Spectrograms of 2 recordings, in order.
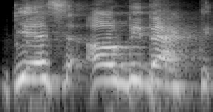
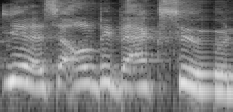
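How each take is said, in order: First: It is said in a voice unlike Sildar's. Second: It is said in Sildar's character voice.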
